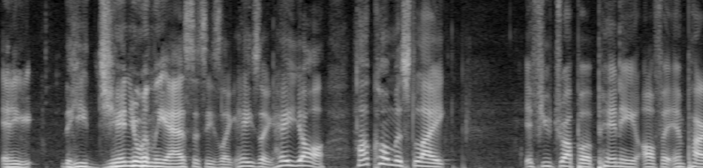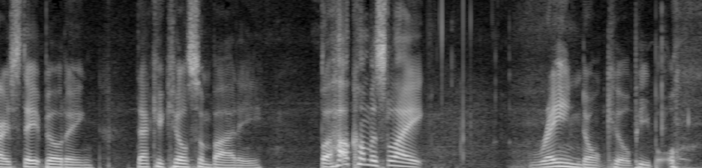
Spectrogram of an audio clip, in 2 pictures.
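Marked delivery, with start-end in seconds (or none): 2.7-13.8 sincere, confused character voice. Retelling a coworker's question in a Bobby Boucher style of talking. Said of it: "think kinda like Bobby Boucher style of talking".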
